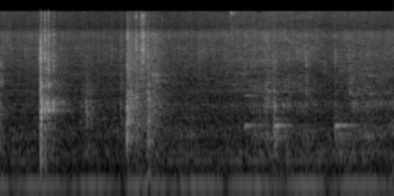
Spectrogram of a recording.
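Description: Crushed chili and masala frying in a pan for kadhi pakora, with a steady soft sizzle under a few sharp stirring scrapes and clacks of a spoon against the pan.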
